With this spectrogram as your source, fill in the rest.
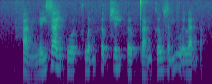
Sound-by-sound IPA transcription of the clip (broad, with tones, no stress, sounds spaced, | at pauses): h a˧˩ n ŋ e˨˦ j z a˧ j h w o˨˩ t̚ k w ə̰˧˥ m h ə̰˧˨ w t͡ɕ ə˧ j h əː˨˩ p̚ t̪ a˧˩ ŋ k ə˧ w z ə̰˧˥ m v ṵ˧˨ ə̯ l a̰˧˨ n ʔ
